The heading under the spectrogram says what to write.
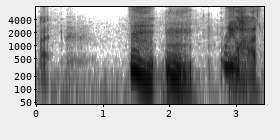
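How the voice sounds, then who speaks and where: A man's voice: sits high, wildly swooping pitch, drawn-out words, gravelly, warm tone, slightly rough, no echo, heavily acted. An American man playing a wisecracking, hard-boiled private detective, acting and narrating in a dry, sardonic way in an old-time radio drama. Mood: groggy, drugged. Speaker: lead actor and narrator. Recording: vintage radio broadcast with background music.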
